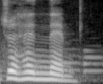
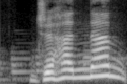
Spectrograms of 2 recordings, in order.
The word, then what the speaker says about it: cehennem: ona da yanlış diyemeyiz bir başka ihtilaflı kelime de cehennem Cehennem diye sadece orta hecenin açıldığı Cehennem şeklinde son iki hecenin açıldığı Bir de cehennem olarak ilk iki hecenin kapalı son hecenin açıldığı söylenişleri heceyi Orta el sesiyle söylemeye alıştım büyüklerimden duyduğum gibi Cehennem telaffuzu söylüyorum Orta el sesi ne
